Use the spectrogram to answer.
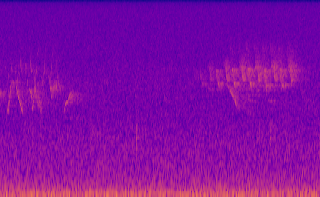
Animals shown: Chestnut-sided Warbler (Setophaga pensylvanica)
Scarlet Tanager (Piranga olivacea)
Veery (Catharus fuscescens)
Ovenbird (Seiurus aurocapilla)

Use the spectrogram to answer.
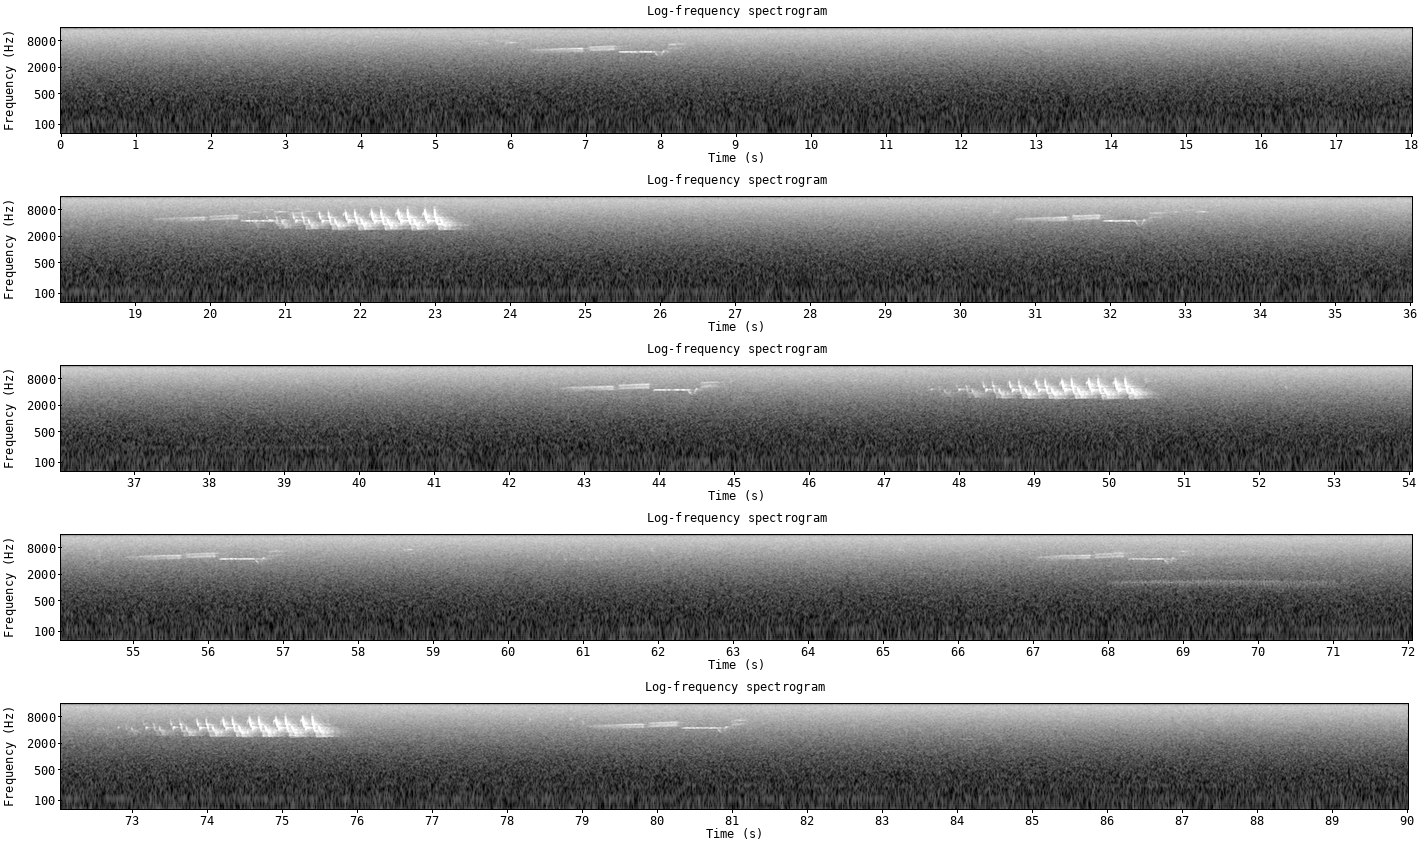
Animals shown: Blackburnian Warbler (Setophaga fusca)
Red Squirrel (Tamiasciurus hudsonicus)
Ovenbird (Seiurus aurocapilla)
Black-throated Green Warbler (Setophaga virens)

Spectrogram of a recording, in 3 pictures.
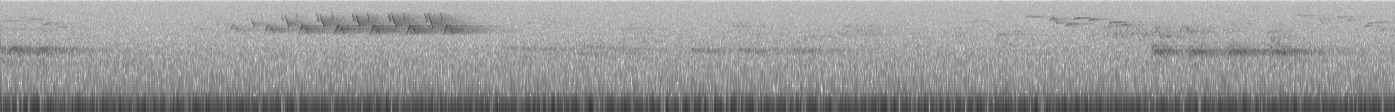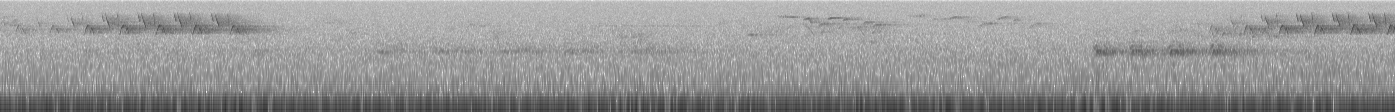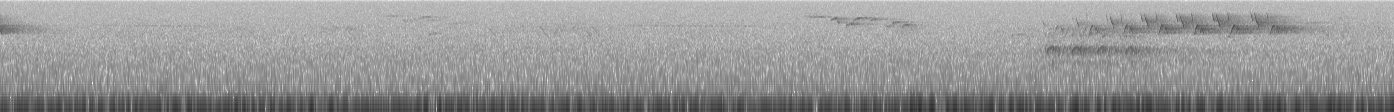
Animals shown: American Crow (Corvus brachyrhynchos)
Purple Finch (Haemorhous purpureus)
Dark-eyed Junco (Junco hyemalis)
Ovenbird (Seiurus aurocapilla)
Common Yellowthroat (Geothlypis trichas)
Brown Creeper (Certhia americana)

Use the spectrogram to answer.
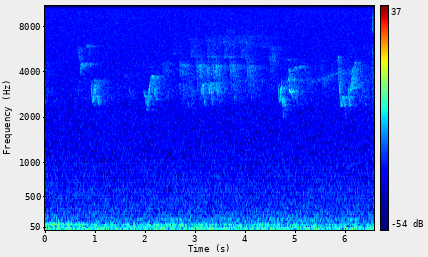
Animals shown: Eastern Wood-Pewee (Contopus virens)
Red-eyed Vireo (Vireo olivaceus)
Ovenbird (Seiurus aurocapilla)

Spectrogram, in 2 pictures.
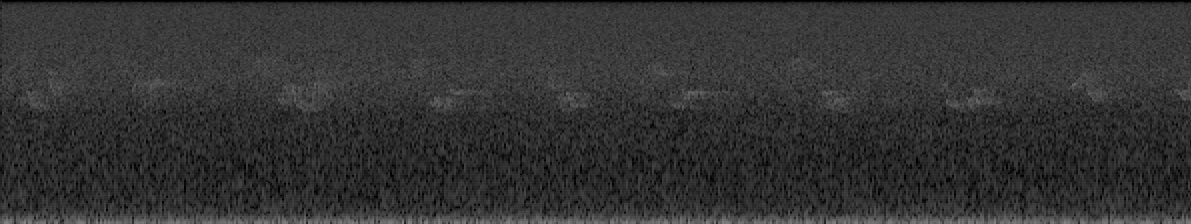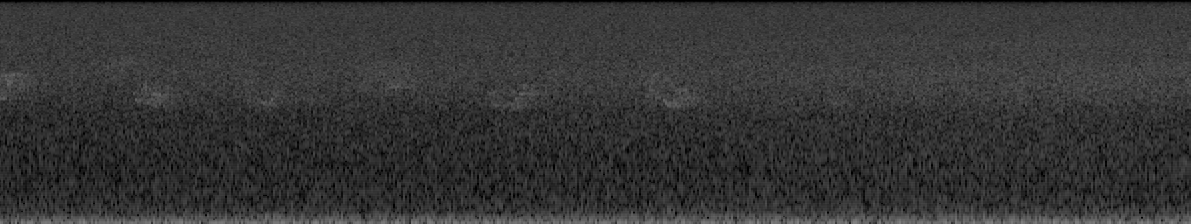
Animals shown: Red-eyed Vireo (Vireo olivaceus)

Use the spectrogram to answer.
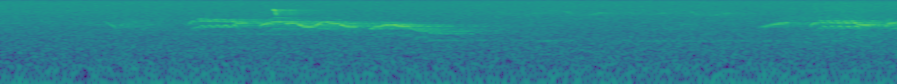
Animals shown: Veery (Catharus fuscescens)
Black-and-white Warbler (Mniotilta varia)

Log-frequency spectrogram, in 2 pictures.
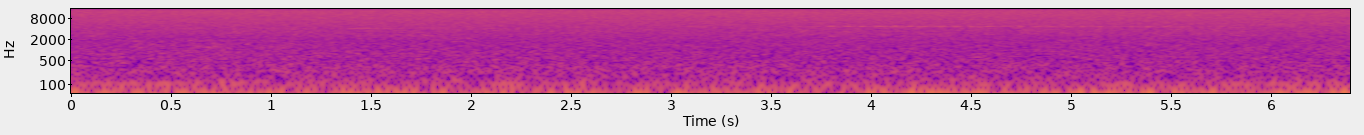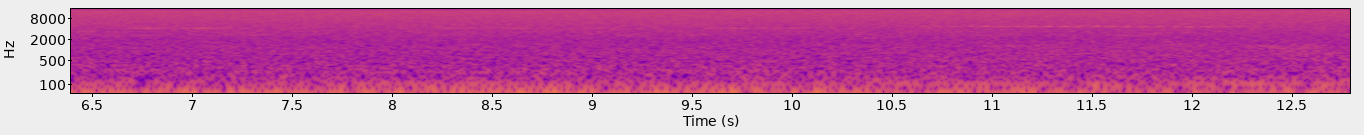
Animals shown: Dark-eyed Junco (Junco hyemalis)

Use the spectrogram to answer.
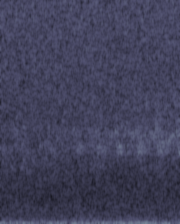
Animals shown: Ovenbird (Seiurus aurocapilla)
Red-eyed Vireo (Vireo olivaceus)

